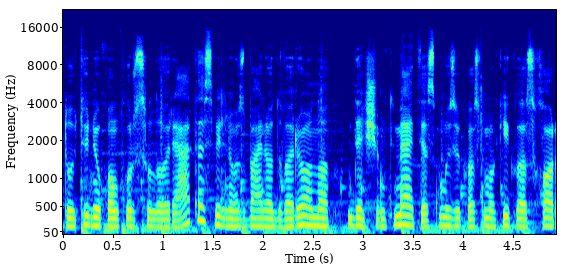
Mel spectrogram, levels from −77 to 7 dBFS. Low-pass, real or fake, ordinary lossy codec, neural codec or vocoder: 19.8 kHz; fake; MP3, 96 kbps; vocoder, 44.1 kHz, 128 mel bands every 512 samples, BigVGAN v2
